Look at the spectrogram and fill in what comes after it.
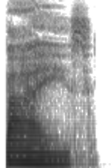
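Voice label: "buys", US English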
